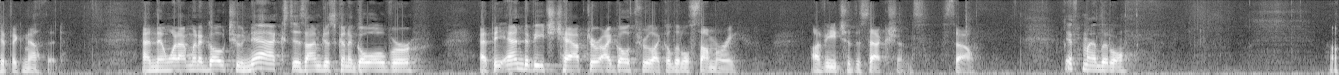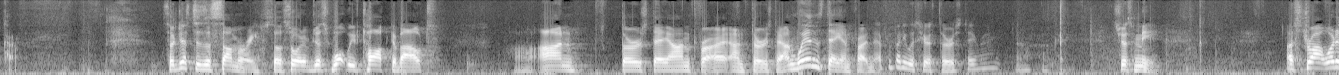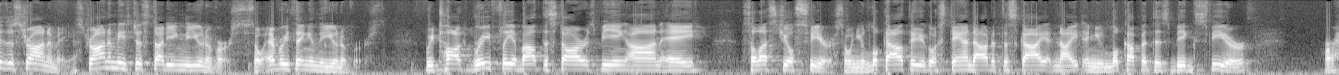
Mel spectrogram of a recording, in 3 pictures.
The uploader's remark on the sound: Live Class Lecture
